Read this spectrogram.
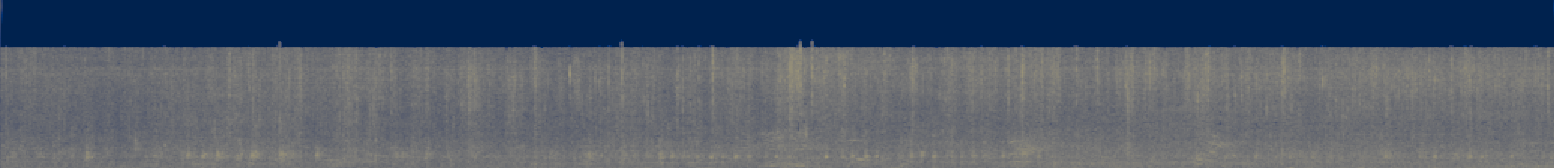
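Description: Ducks quack now and then.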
